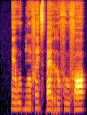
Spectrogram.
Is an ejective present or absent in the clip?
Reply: present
